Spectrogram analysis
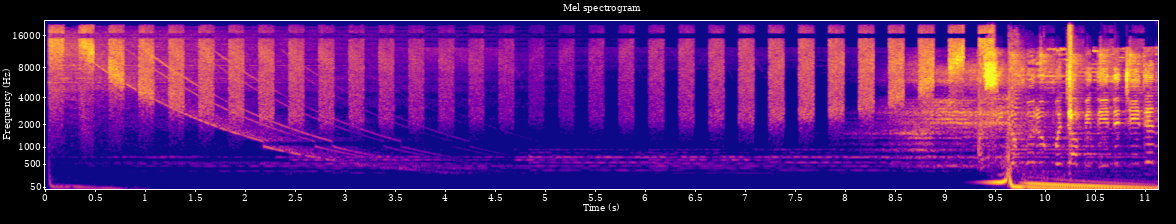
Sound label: Remix Song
